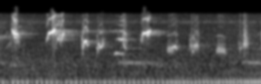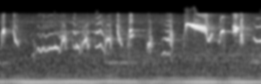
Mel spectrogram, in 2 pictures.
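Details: Mature wild-caught Oriental magpie-robin singing fired-up morning song: loud whistled notes and sharp chips, becoming denser and more varied, with a constant low mechanical hum behind.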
